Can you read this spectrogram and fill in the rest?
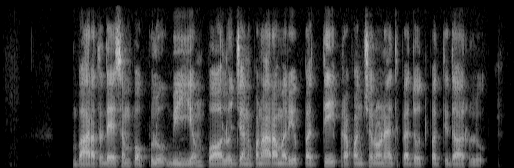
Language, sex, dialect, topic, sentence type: Telugu, male, Utterandhra, agriculture, statement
